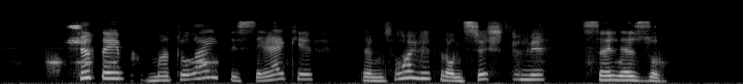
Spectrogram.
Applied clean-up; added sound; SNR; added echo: neural diffusion model UNIVERSE++.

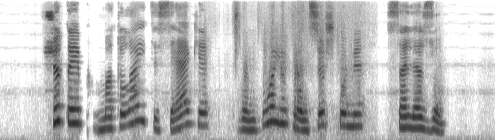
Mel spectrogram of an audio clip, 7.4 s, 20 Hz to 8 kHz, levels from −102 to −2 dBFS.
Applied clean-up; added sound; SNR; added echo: neural separator model SepFormer DNS4.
